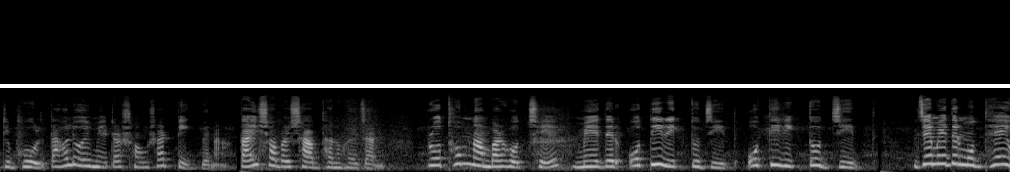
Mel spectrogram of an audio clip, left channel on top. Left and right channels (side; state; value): left; silent; 59 dB below the other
